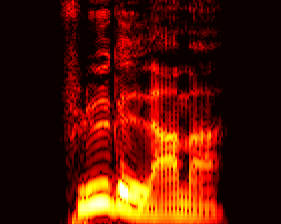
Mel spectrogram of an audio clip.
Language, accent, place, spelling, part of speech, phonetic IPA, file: German, Germany, Berlin, flügellahmer, adjective, [ˈflyːɡl̩ˌlaːmɐ], De-flügellahmer.ogg
- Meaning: inflection of flügellahm: 1. strong/mixed nominative masculine singular 2. strong genitive/dative feminine singular 3. strong genitive plural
